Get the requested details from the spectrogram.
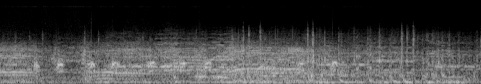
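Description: A flock of chickens clucks steadily, with overlapping calls and the rustle of pigeons fluttering in to take their places in the rafters, forming a dense, continuous barnyard bustle with no talking.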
